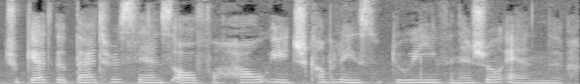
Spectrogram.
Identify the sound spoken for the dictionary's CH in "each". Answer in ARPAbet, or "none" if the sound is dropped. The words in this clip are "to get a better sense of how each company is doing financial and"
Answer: CH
